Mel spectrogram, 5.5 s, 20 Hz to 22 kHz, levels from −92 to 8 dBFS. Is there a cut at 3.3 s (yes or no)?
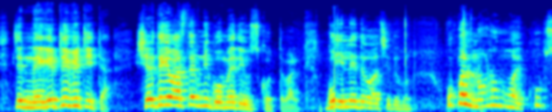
yes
